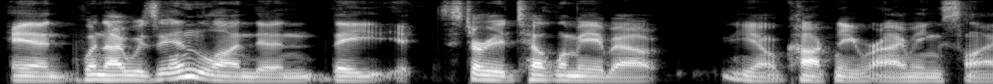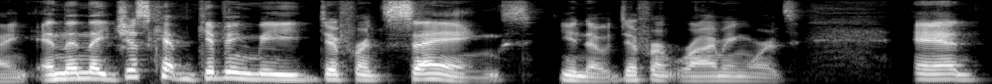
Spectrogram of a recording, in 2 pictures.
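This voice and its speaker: A man's voice: mid-range voice, moderate pace, creaky, a bit bright, dry recording, studio quality. A man co-hosting a podcast, telling stories in a casual chat and laughing often. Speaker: podcast co-host.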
